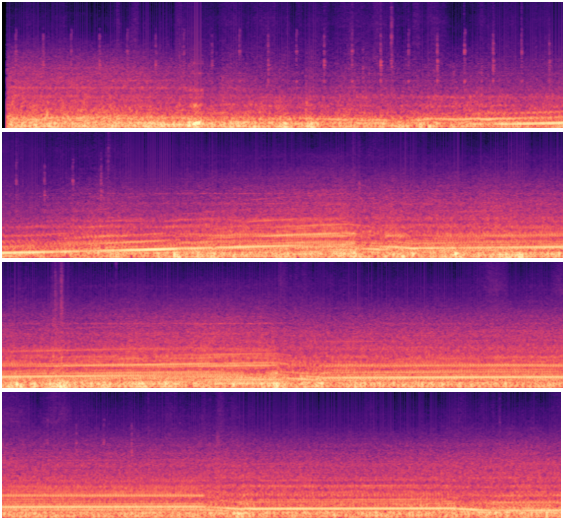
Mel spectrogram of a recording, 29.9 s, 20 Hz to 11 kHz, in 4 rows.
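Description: Chevrolet C7 Corvette's 6.2-litre V8 heard from inside the cabin through a Katech carbon-fibre exhaust. The engine note rises under acceleration and drops at each of three upshifts, then holds steady at highway cruise. Tyre noise runs underneath and is about as loud as the exhaust.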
